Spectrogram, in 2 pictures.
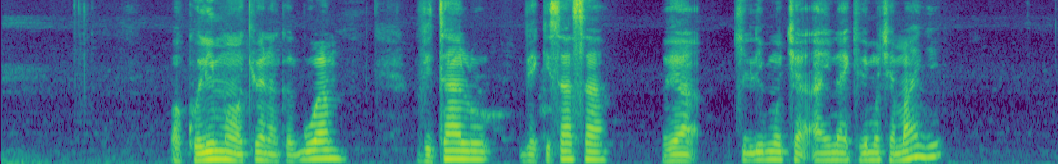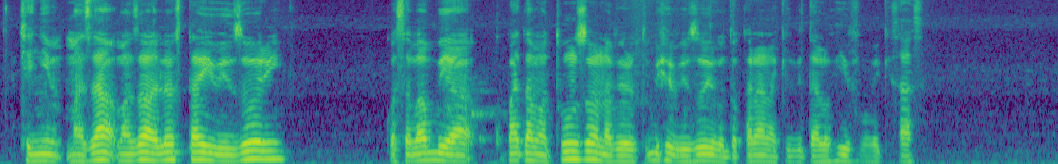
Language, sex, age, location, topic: Swahili, male, 18-24, Dar es Salaam, agriculture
